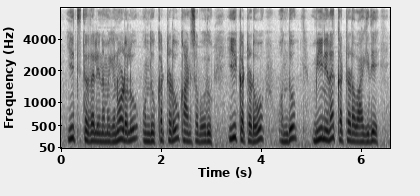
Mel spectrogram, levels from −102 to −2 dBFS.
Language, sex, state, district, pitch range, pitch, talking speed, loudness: Kannada, male, Karnataka, Bangalore, 170-210 Hz, 185 Hz, 120 wpm, -15 LUFS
